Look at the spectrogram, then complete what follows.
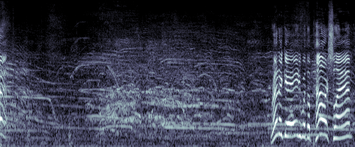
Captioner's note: crowd chatter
